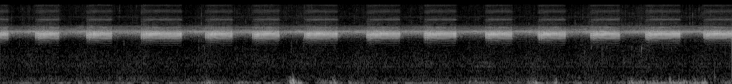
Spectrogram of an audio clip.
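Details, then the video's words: Singing green grocer cicada producing an intense high-pitched buzz chopped into rhythmic bursts roughly two per second, the pulses evenly spaced and sustained throughout, over a quiet low background. "Green Grocer Singing"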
